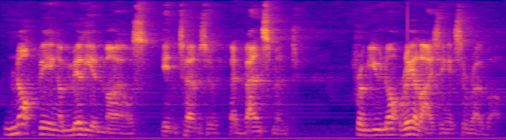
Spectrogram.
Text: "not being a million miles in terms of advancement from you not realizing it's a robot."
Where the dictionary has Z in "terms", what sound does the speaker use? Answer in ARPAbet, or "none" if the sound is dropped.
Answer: Z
